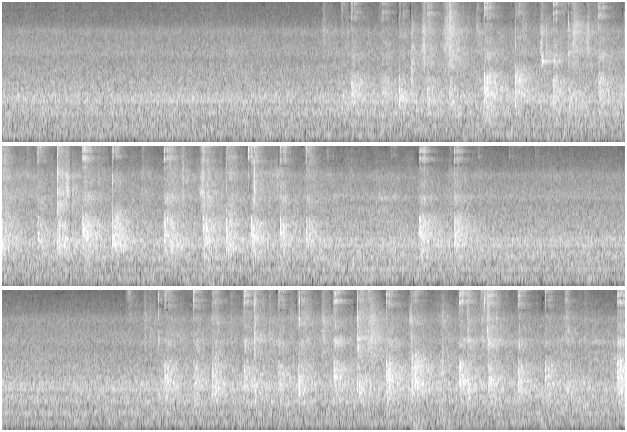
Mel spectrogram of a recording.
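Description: Table tennis rallies: the ball clicking off rackets and the table in quick alternation, in two runs, one of about ten seconds and a shorter one near the end, over a steady background hum.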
